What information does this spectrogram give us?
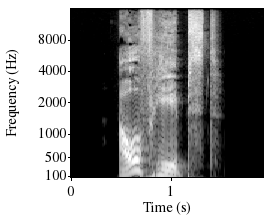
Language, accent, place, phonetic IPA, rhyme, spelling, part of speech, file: German, Germany, Berlin, [ˈaʊ̯fˌheːpst], -aʊ̯fheːpst, aufhebst, verb, De-aufhebst.ogg
- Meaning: second-person singular dependent present of aufheben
